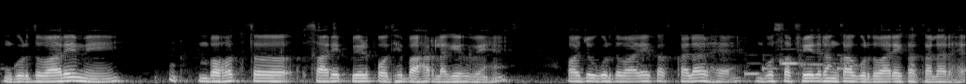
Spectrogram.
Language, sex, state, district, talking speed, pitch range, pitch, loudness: Hindi, male, Chandigarh, Chandigarh, 150 wpm, 130-150 Hz, 140 Hz, -17 LUFS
